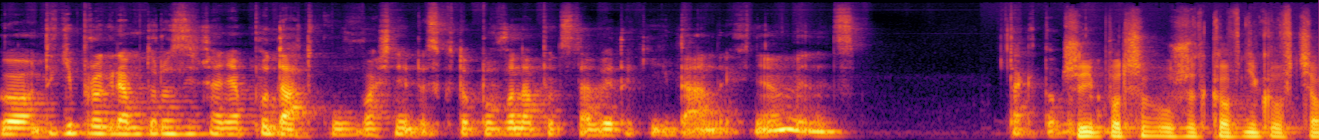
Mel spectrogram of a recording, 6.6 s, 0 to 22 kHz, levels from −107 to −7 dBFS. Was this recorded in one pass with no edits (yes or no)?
no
